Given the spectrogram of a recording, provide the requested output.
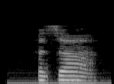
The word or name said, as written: huzzah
